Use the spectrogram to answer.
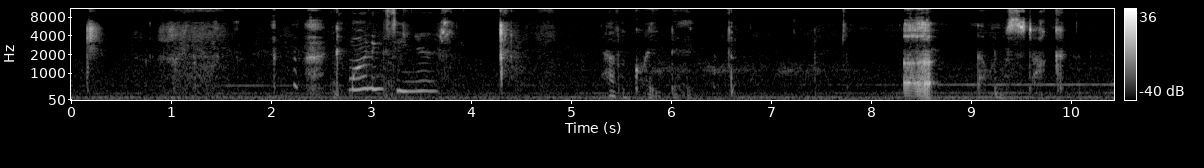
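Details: Senior adult over 50 in the morning: quiet room with soft murmuring, then a short, low, gurgling, sticky burp near the end.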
